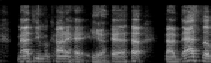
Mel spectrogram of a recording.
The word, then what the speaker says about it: Matthew McConaughey: Matthew McConaughey.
